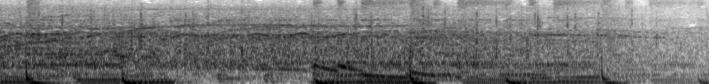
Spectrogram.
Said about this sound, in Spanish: Bien, este niño me agrada porque luego luego le vio el negocio. Aguanta el aplauso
